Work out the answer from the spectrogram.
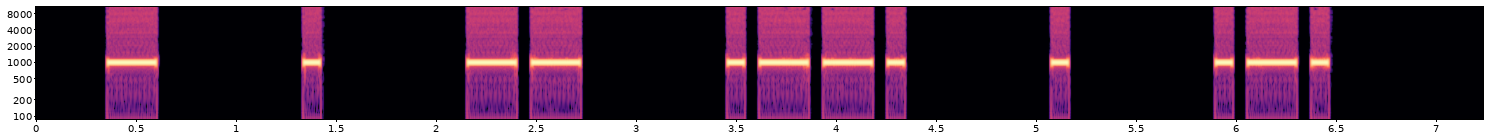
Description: Morse code, heard as a keyed tone, about 15 wpm, spaced as for 8 wpm, 1000 Hz. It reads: TEMPER
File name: qotdfiles / 8wpm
